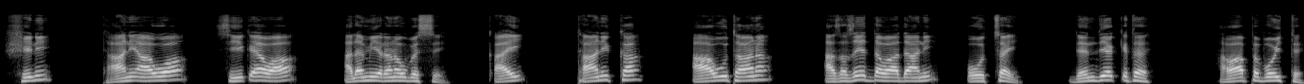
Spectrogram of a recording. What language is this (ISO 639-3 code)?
dwr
